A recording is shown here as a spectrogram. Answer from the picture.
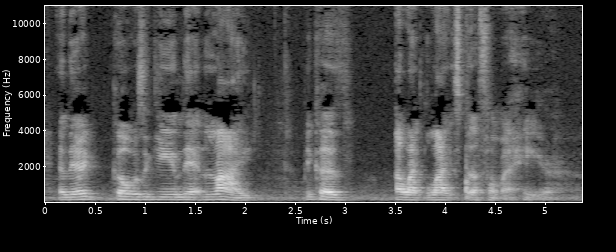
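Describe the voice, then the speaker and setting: A woman speaks at a fairly slow pace in a very deep, low voice with monotone, flat intonation. Her loudness swings widely, and the room echo is audible. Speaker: hair vlogger. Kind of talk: tutorial. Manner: trying to speak loudly; casual, hesitant with fillers.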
